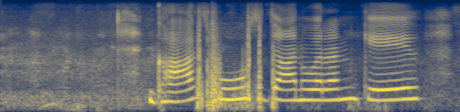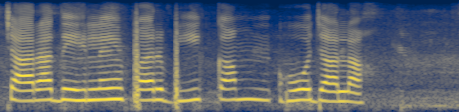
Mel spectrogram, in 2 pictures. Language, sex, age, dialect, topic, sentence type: Bhojpuri, female, 31-35, Northern, agriculture, statement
